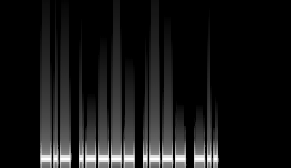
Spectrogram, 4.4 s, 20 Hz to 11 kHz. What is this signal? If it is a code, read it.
Morse code, heard as a keyed tone, about 25 wpm, 700 Hz. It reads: K1JD
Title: NA SOTA Activator Callsigns 25wpm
